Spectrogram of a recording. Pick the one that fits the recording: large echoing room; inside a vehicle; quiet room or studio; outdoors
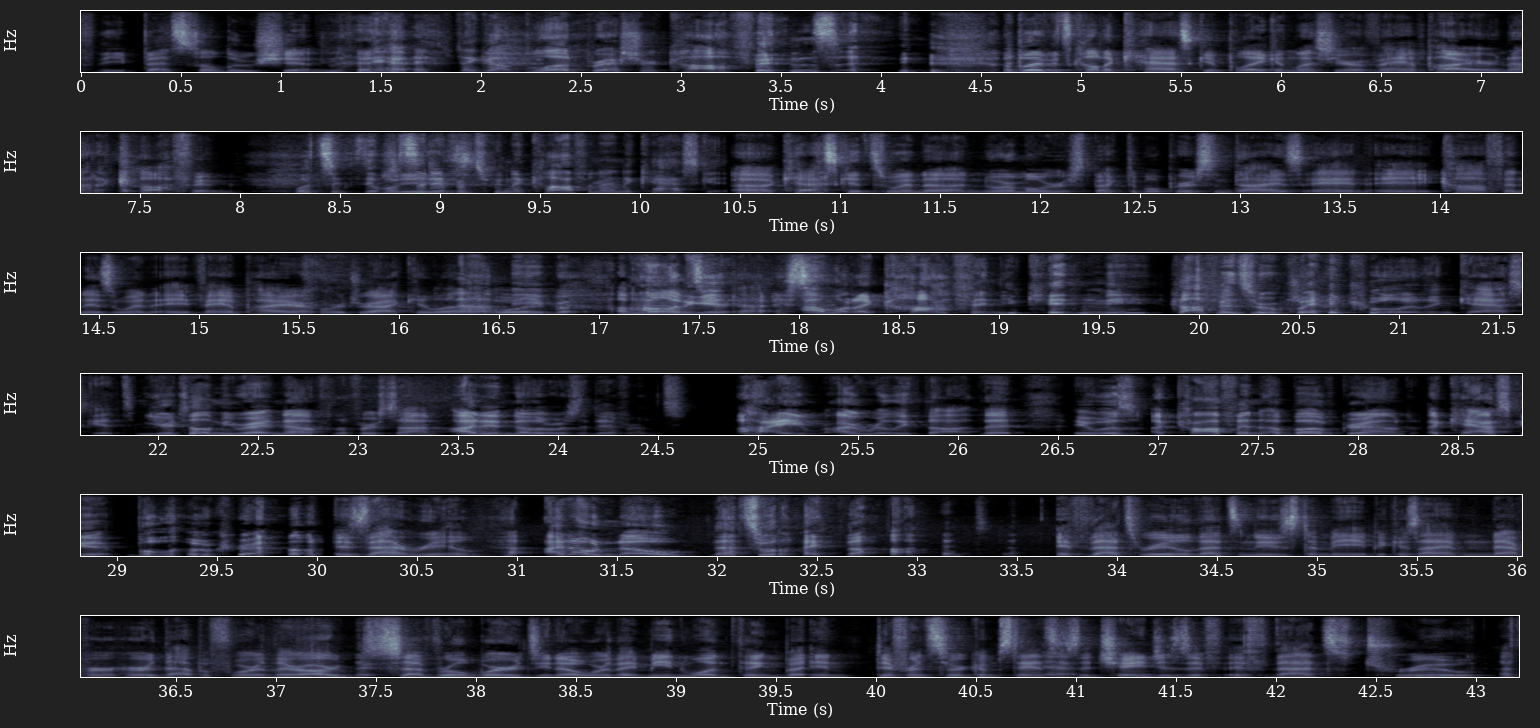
quiet room or studio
